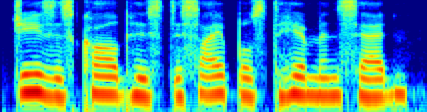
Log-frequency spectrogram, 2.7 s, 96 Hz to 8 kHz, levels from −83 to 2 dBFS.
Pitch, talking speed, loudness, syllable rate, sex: 190 Hz, 180 wpm, -16 LUFS, 4.9 syllables/s, female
